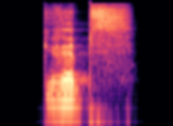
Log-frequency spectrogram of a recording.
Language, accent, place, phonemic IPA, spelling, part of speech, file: German, Germany, Berlin, /ɡʁɪps/, Grips, noun, De-Grips.ogg
- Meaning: wit; intellect; understanding; nous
